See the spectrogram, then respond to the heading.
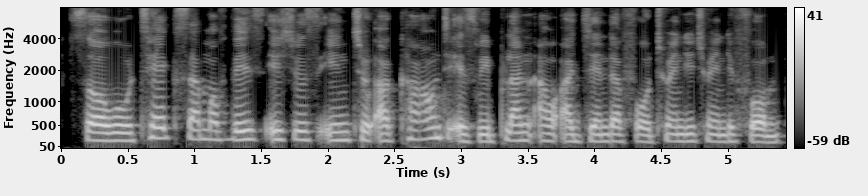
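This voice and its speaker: A woman from Zimbabwe hosting a community webinar, reading formal prepared remarks in a measured way. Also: sits low, fairly even intonation, mellow, dry recording, studio quality. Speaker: communications director and webinar host. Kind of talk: scripted webinar introduction.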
